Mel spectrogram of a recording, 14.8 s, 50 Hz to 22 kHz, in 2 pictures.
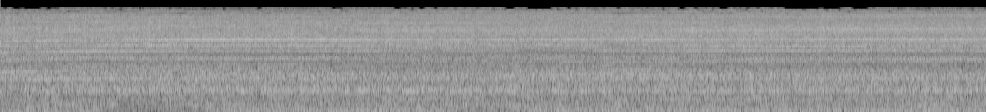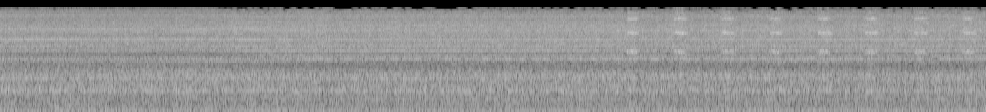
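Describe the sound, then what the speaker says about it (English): A Kwik Way SVS valve grinder refaces a valve from a Jeep AMC 258 engine, a loud continuous motorized grinding whir with a steady hum, close up and without speech. "I get the valve chucked up in the valve grinder."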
